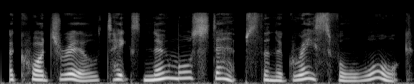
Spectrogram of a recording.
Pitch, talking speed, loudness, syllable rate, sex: 220 Hz, 145 wpm, -17 LUFS, 3.8 syllables/s, female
